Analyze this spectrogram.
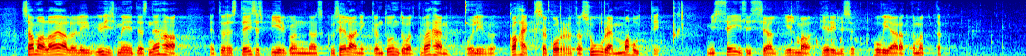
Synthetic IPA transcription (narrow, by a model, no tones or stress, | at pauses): sɑmɑlɑjɑlo̞lʲiyɦisme̞ːd̪̥iɑsnæɦɑ | e̞t̪ːˑyɦe̞st̪e̞jse̞spiːrko̞nːɑskuse̞lɑnikˑːo̞nt̪und̪uvɑlt̪væɦemo̞lʲikɑɦe̞ksɑko̞rd̪̥ɑsuːɾe̞mːɑɦut̪ːˑi | misːe̞jsisːeɑlilmɑe̞ɾiliset̪huviæːɾɑt̪ːˑɑmɑt̪ːɑ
